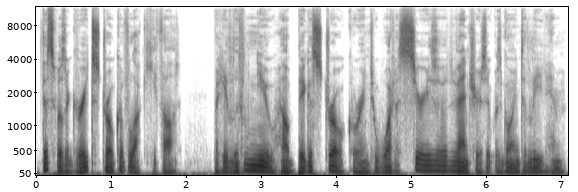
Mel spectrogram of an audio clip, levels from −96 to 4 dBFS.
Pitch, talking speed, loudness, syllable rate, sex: 85 Hz, 255 wpm, -21 LUFS, 5.9 syllables/s, male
